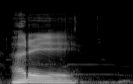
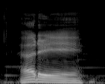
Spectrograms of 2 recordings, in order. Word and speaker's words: Hare: And then there's the R, which is retroflex instead of the approximation we make in English, which means you curl your tongue back and you add breath to make it trill a little bit. Hare, Hare. Sometimes it feels like you're saying, hooray! That's funny.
